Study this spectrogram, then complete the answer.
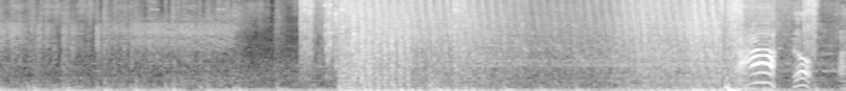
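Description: Arc Torrent or EM Rifle discharging in a video game, a dense crackling electric burst that sustains for several seconds with a rising whine near the end, under a player's talk and game background noise.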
